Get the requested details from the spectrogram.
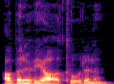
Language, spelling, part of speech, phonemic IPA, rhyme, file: Norwegian Bokmål, abbreviatorene, noun, /abreʋɪˈɑːtʊrənə/, -ənə, NB - Pronunciation of Norwegian Bokmål «abbreviatorene».ogg
- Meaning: definite plural of abbreviator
